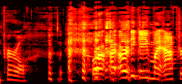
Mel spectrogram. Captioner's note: laughing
